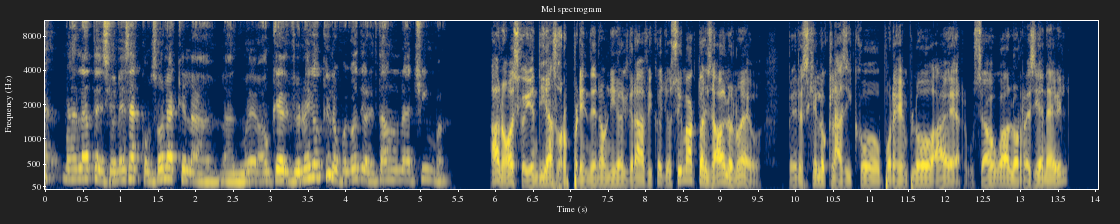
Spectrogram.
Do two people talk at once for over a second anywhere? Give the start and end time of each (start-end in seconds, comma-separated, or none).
none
